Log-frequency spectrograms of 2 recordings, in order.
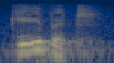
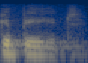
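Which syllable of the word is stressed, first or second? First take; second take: first; second. First: The stress is on the first syllable. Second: The stress is on the second syllable. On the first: It is a command to give something away. "Man kann es ja auch gebet betonen" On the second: It names the act of prayer. "anstatt Gebet"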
